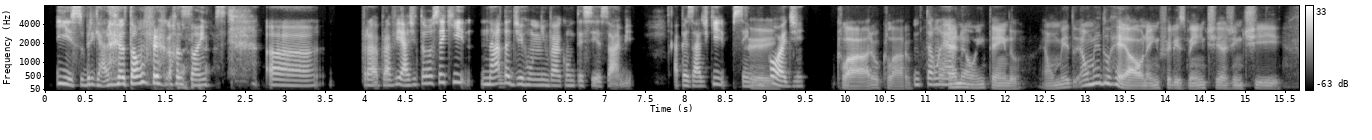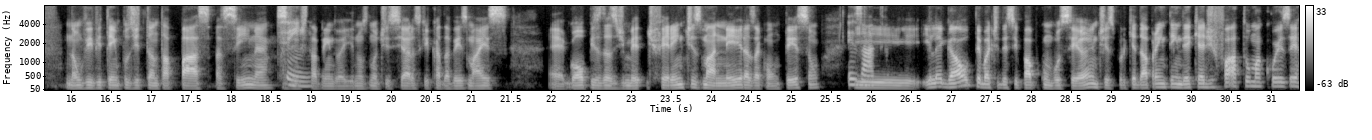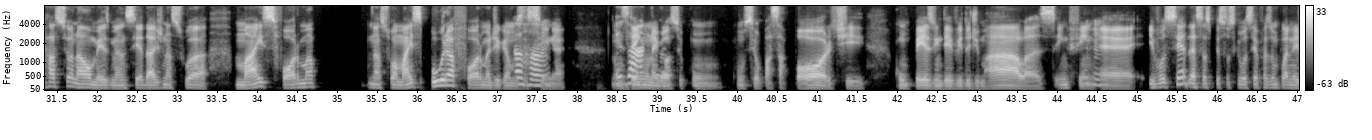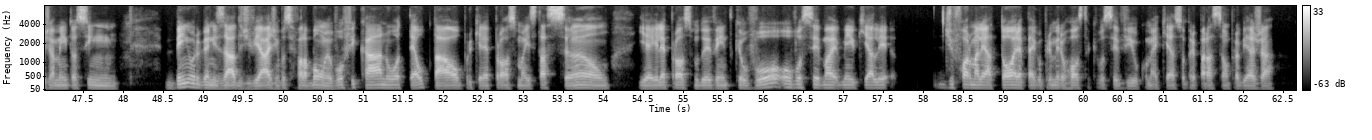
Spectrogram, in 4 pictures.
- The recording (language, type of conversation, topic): Portuguese, advice, Como posso lidar com a ansiedade ao explorar lugares novos e desconhecidos?
- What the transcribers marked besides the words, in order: laughing while speaking: "eu tomo preocupações"; chuckle; tapping; other background noise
